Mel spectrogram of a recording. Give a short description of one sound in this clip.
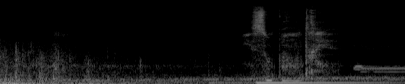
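A young woman speaks quietly and uncertainly.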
